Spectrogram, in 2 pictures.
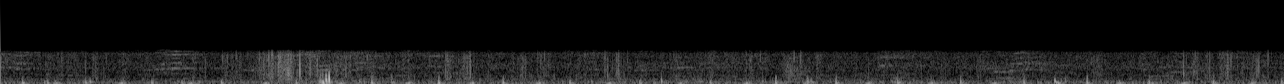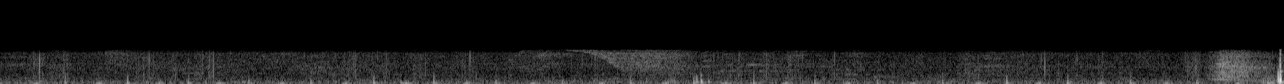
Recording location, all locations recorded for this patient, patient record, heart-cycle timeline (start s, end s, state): mitral valve (MV)
aortic valve (AV)+pulmonary valve (PV)+tricuspid valve (TV)+mitral valve (MV)
#Age: Child
#Sex: Female
#Height: 153.0 cm
#Weight: 37.5 kg
#Pregnancy status: False
#Murmur: Absent
#Murmur locations: nan
#Most audible location: nan
#Systolic murmur timing: nan
#Systolic murmur shape: nan
#Systolic murmur grading: nan
#Systolic murmur pitch: nan
#Systolic murmur quality: nan
#Diastolic murmur timing: nan
#Diastolic murmur shape: nan
#Diastolic murmur grading: nan
#Diastolic murmur pitch: nan
#Diastolic murmur quality: nan
#Outcome: Normal
#Campaign: 2015 screening campaign
0.00	6.74	unannotated
6.74	6.90	S1
6.90	7.07	systole
7.07	7.20	S2
7.20	7.39	diastole
7.39	7.54	S1
7.54	7.71	systole
7.71	7.84	S2
7.84	8.04	diastole
8.04	8.18	S1
8.18	8.32	systole
8.32	8.44	S2
8.44	8.63	diastole
8.63	8.76	S1
8.76	8.94	systole
8.94	9.08	S2
9.08	9.26	diastole
9.26	9.40	S1
9.40	9.56	systole
9.56	9.70	S2
9.70	9.90	diastole
9.90	10.04	S1
10.04	10.20	systole
10.20	10.32	S2
10.32	10.54	diastole
10.54	10.68	S1
10.68	10.83	systole
10.83	10.96	S2
10.96	11.14	diastole
11.14	11.28	S1
11.28	11.45	systole
11.45	11.60	S2
11.60	11.80	diastole
11.80	11.92	S1
11.92	12.10	systole
12.10	12.22	S2
12.22	12.48	diastole
12.48	12.60	S1
12.60	12.79	systole
12.79	12.90	S2
12.90	13.14	diastole
13.14	13.28	S1
13.28	13.45	systole
13.45	13.58	S2
13.58	13.78	diastole
13.78	13.92	S1
13.92	14.07	systole
14.07	14.20	S2
14.20	14.40	diastole
14.40	14.52	S1
14.52	14.68	systole
14.68	14.80	S2
14.80	14.97	diastole
14.97	15.12	S1
15.12	15.28	systole
15.28	15.40	S2
15.40	15.62	diastole
15.62	15.74	S1
15.74	15.91	systole
15.91	16.04	S2
16.04	16.25	diastole
16.25	16.38	S1
16.38	16.54	systole
16.54	16.66	S2
16.66	16.84	diastole
16.84	17.00	S1
17.00	25.68	unannotated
